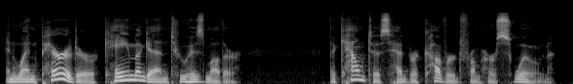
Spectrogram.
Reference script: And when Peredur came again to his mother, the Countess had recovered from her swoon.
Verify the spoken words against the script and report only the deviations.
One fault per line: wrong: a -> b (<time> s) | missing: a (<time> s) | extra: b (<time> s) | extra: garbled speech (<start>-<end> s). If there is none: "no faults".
no faults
